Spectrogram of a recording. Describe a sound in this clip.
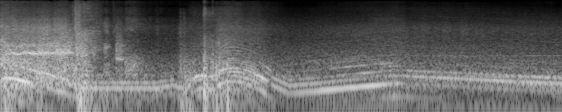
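A racing car engine revs up and down while recovering.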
